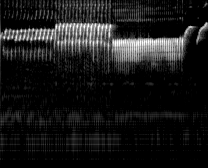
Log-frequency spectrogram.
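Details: Local canary in full song for training other birds: a steady sequence of rolling trills stepping between pitches, one higher and thinner, then a loud, lower rich roll, ending in short rising notes.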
